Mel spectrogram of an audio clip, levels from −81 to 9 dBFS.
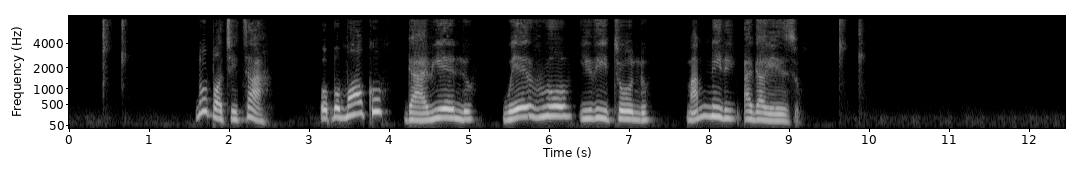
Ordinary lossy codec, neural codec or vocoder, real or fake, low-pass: none; codec, 16 kHz, 1.1 kbps, Voila-Tokenizer; fake; none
